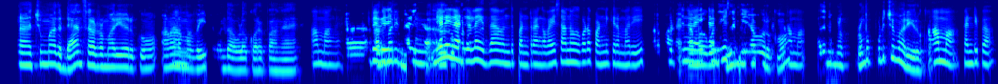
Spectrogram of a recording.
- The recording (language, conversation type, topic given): Tamil, podcast, மின்சார உபகரணங்கள் இல்லாமல் குறைந்த நேரத்தில் செய்யக்கூடிய எளிய உடற்பயிற்சி யோசனைகள் என்ன?
- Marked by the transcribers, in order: none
